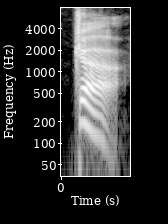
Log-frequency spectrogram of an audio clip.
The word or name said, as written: zher4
